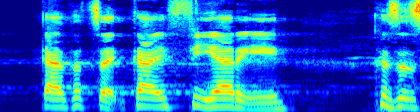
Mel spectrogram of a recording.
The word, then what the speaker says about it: Guy Fieri: pronunciation of his name the correct pronunciation is fairy but he says it's feti guy fieri guys that's it guy fieri because it sounds like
